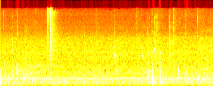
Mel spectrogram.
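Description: Plastic Lego Bionicle parts clicking and knocking as they are handled and fitted together. The clicks are sparse, with a sharp one about a second in and a small cluster near the end. A faint steady hum runs underneath.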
